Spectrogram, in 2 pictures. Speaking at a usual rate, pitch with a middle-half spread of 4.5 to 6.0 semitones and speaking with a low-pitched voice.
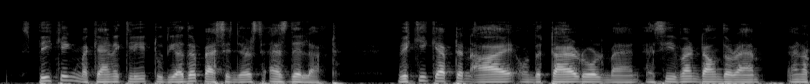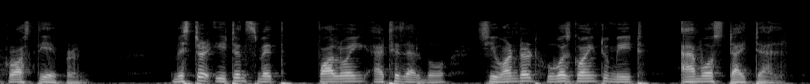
No: average, 165 wpm; average, 2.9 semitones; low, 120 Hz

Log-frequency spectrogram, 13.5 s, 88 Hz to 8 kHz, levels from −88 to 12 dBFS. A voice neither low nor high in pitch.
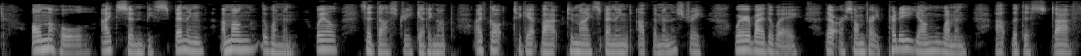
No: low, 125 Hz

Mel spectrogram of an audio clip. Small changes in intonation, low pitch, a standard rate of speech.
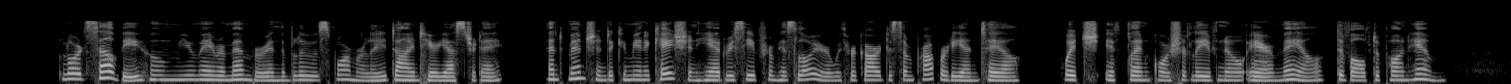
No: narrow, 2.3 semitones; high, 200 Hz; average, 160 wpm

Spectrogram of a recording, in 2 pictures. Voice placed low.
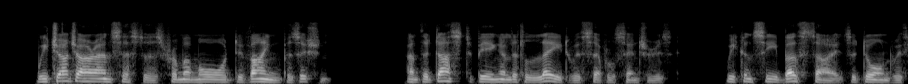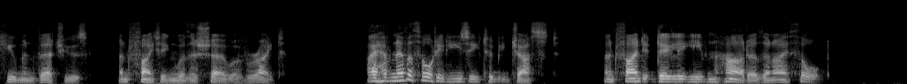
Yes: low, 115 Hz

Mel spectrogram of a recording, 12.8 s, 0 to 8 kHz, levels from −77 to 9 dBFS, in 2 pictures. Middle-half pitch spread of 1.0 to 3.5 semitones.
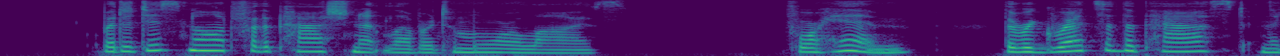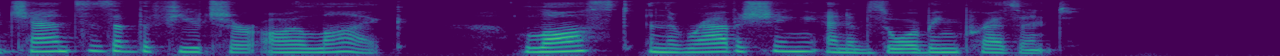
No: average, 4.0 semitones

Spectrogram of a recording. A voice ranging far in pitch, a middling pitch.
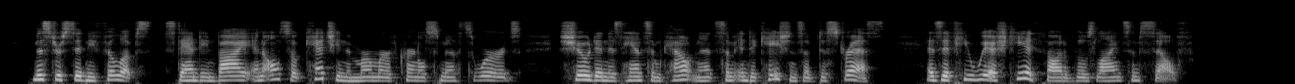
No: average, 3.3 semitones; medium, 180 Hz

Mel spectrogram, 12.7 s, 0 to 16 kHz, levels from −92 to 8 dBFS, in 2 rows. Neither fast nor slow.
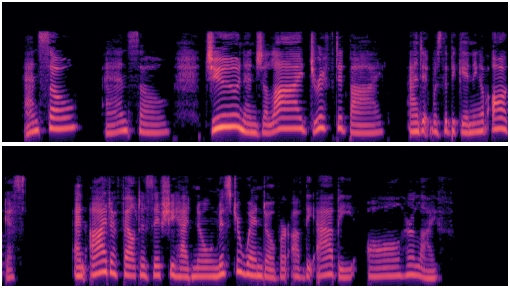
Yes: average, 150 wpm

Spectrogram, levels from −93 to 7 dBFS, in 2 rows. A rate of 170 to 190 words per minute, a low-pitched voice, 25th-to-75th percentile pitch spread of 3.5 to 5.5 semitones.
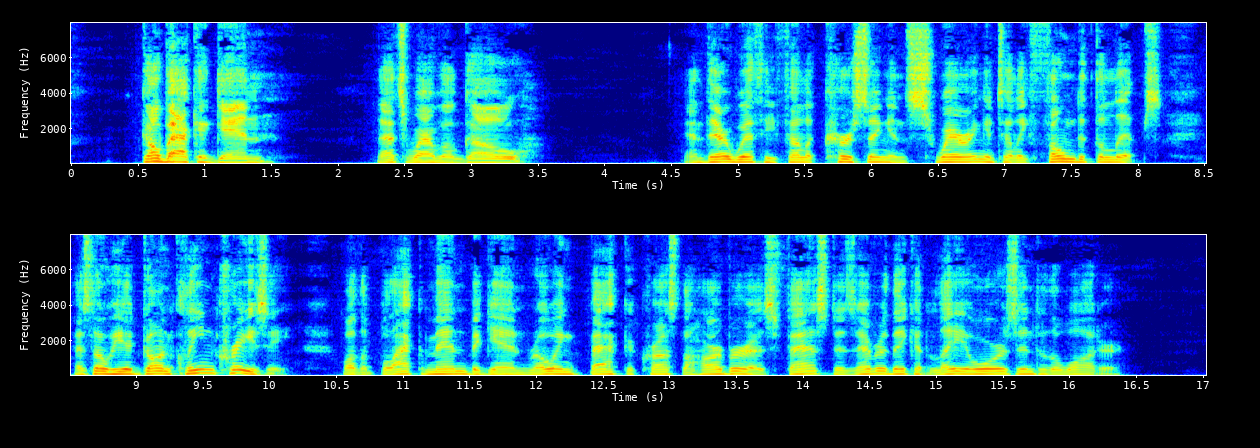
No: average, 175 wpm; low, 130 Hz; average, 3.1 semitones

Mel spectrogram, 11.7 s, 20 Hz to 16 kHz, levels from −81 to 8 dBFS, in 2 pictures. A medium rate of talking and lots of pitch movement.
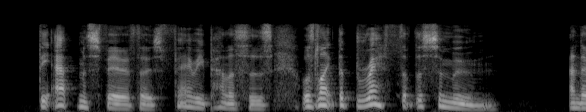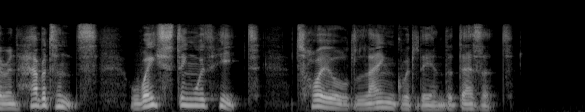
No: slow, 125 wpm; wide, 7.9 semitones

